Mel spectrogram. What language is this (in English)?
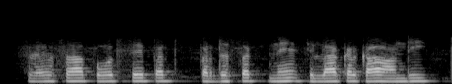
Hindi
